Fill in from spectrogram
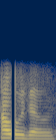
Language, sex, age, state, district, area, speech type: Kannada, female, 18-30, Karnataka, Dakshina Kannada, rural, conversation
